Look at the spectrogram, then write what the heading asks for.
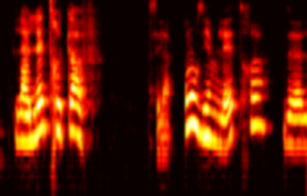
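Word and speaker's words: כ: Kaf, c'est une lettre double. On l'appelle Kaf ou Raf, parce qu'elle peut se prononcer K ou R.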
